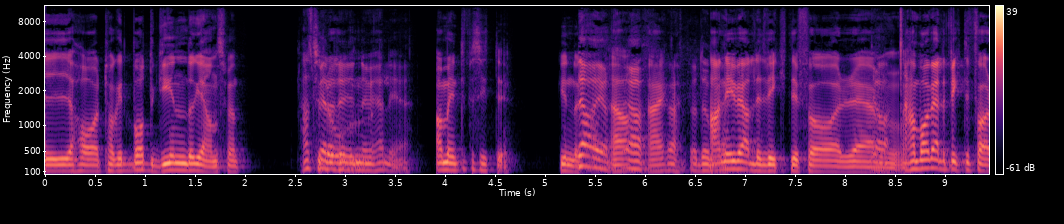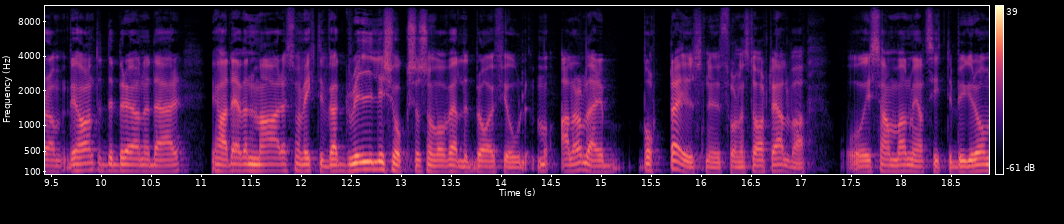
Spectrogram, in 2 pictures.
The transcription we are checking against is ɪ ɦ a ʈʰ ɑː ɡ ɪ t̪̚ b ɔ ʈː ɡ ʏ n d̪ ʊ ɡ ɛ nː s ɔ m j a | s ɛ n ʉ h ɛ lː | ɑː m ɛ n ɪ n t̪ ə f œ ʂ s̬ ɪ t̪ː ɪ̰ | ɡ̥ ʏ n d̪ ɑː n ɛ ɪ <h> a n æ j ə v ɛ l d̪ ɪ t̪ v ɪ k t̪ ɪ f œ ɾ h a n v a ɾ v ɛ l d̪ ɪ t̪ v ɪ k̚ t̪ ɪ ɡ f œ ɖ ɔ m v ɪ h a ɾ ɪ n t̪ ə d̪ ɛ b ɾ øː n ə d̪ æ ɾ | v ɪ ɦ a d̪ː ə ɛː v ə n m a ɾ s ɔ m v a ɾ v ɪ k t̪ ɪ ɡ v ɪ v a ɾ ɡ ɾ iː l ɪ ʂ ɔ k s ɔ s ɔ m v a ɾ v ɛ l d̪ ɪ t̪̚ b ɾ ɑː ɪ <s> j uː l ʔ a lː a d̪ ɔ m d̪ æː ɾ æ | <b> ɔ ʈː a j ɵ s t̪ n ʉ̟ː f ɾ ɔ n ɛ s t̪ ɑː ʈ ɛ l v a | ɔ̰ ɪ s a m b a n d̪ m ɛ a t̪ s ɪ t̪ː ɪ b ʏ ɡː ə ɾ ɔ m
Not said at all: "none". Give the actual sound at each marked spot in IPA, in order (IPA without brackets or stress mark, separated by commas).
h, f, b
